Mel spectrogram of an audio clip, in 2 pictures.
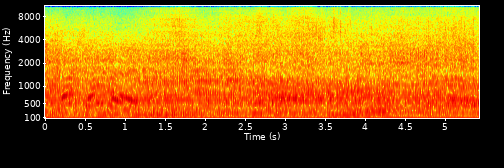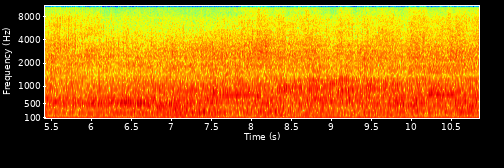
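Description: Several street stock race cars' engines running hard in a pack on an asphalt oval: a loud, steady din of many engines at once, their pitch rising and falling as the cars go by.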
